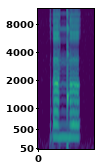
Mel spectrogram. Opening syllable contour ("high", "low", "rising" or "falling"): high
